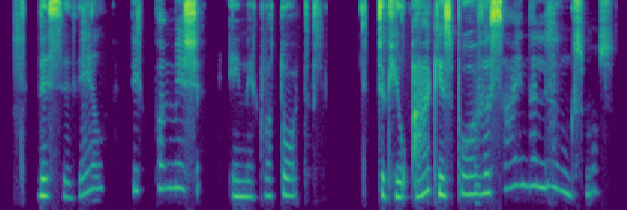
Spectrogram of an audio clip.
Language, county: Lithuanian, Marijampolė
